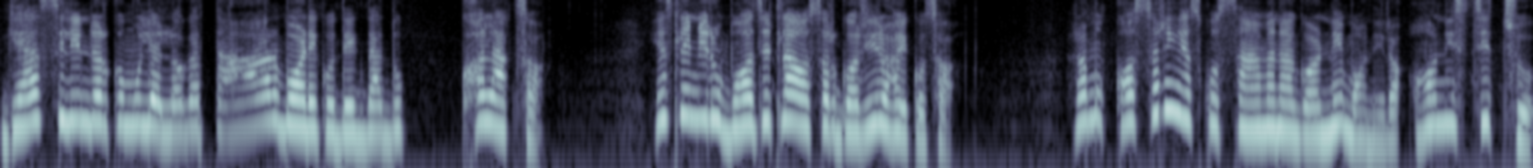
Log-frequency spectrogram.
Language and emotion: Nepali, sad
